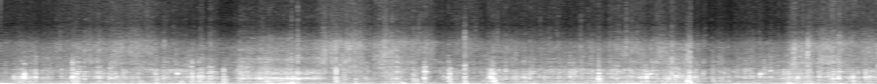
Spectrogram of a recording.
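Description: A mountain bike ridden along dirt singletrack: a steady rumble of wind on the camera microphone and tyres on the trail, with frequent sharp clicks and rattles throughout.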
